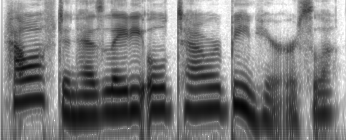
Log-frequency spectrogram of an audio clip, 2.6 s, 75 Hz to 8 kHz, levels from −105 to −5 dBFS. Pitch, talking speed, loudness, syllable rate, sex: 200 Hz, 185 wpm, -16 LUFS, 6.3 syllables/s, female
